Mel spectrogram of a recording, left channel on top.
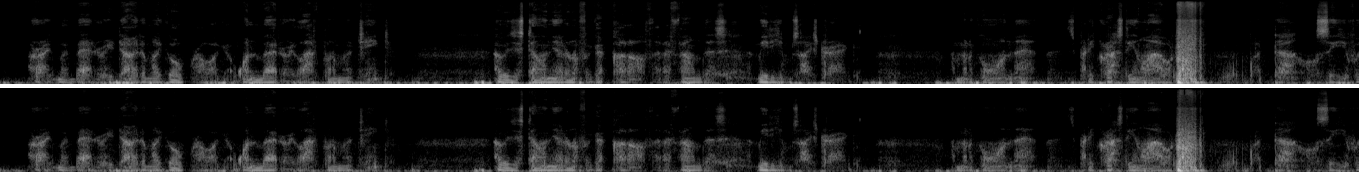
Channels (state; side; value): normal; both; correlation 0.93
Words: Alright, my battery died on my GoPro. I got one battery left, but I'm gonna change it. I was just telling you, I don't know if it got cut off, that I found this medium-sized track. I'm gonna go on that. It's pretty crusty and loud, but we'll see if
